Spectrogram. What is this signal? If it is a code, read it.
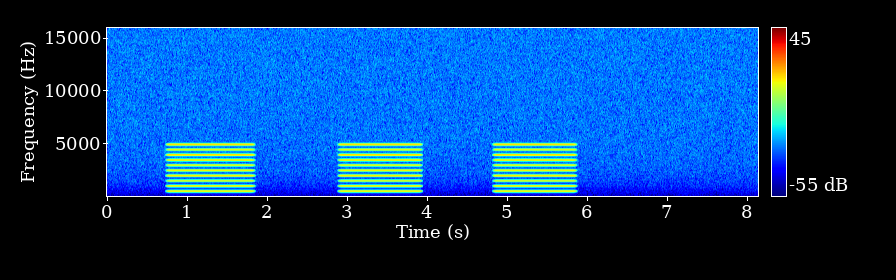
Ship horn signal, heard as a ship's horn, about 490 Hz. 3 short. At sea: I am operating astern propulsion.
